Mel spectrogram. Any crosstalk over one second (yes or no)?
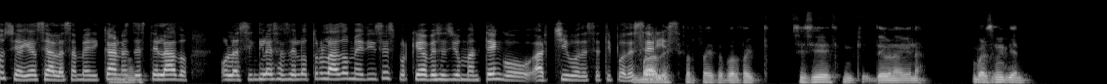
no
